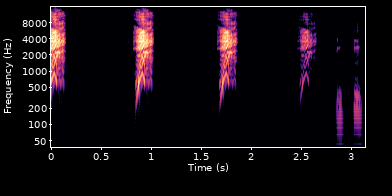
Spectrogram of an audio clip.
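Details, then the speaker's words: Simulated hiccups from a puppet character in a Hindi children's show: sharp, abrupt voiced gulps about once a second, attributed to a dry throat, with advice to drink water. "गलास सूखने से तुम्हें हिचकी लग गई है थोड़ा पानी P ले तेरी हिचकी चली जाएगी"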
